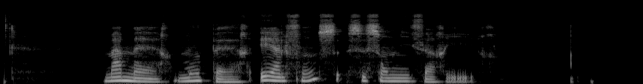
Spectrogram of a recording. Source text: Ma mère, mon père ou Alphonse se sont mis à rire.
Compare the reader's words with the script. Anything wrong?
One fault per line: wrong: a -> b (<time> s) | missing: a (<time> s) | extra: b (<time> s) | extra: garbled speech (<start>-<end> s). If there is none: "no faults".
wrong: ou -> et (2.6 s)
